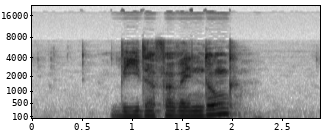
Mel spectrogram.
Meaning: reuse, recycling, reutilization
- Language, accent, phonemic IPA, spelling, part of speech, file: German, Austria, /ˌviːdɐfɛɐ̯ˈvɛndʊŋ/, Wiederverwendung, noun, De-at-Wiederverwendung.ogg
